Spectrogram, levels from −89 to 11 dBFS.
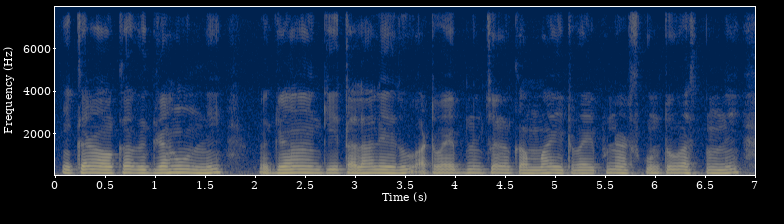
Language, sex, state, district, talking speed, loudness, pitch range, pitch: Telugu, male, Andhra Pradesh, Guntur, 145 wpm, -28 LUFS, 140-150 Hz, 145 Hz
